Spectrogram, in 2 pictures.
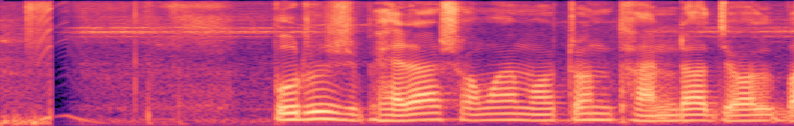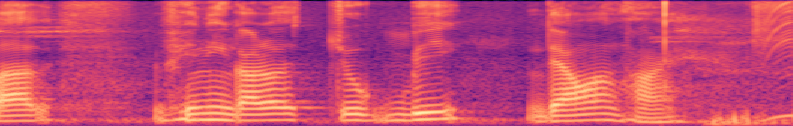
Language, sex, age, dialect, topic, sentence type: Bengali, male, 18-24, Rajbangshi, agriculture, statement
